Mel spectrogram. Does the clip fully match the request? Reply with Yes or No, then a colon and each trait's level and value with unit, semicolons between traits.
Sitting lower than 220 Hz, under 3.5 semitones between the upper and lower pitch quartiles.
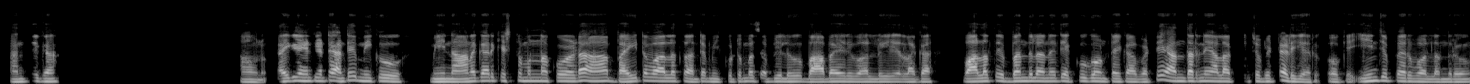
Yes: medium, 140 Hz; average, 3.1 semitones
